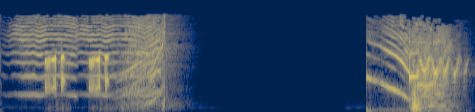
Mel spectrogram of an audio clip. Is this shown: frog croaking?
yes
